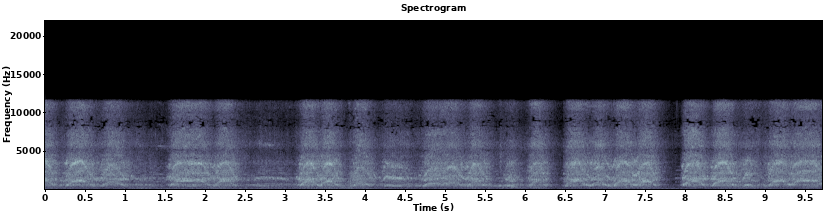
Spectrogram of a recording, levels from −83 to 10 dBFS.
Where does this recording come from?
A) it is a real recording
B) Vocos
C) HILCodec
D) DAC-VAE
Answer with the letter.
A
